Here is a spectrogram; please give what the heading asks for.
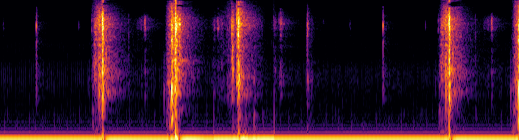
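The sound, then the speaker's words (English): Pistol being loaded, giving several sharp metallic clicks and snaps spaced irregularly, with a few louder clacks standing out from fainter ticks and no voices. “Loading the pistol”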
